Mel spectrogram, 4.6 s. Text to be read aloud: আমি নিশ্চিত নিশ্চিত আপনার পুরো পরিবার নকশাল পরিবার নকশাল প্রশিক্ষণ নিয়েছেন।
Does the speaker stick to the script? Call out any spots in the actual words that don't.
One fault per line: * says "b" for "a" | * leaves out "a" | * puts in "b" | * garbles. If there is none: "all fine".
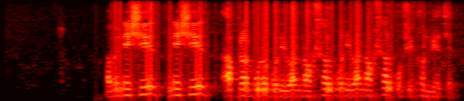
all fine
